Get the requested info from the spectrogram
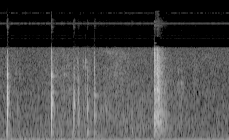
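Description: A handful of sharp clicks and knocks, the last one a longer crunch, over a steady wind-like rush.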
